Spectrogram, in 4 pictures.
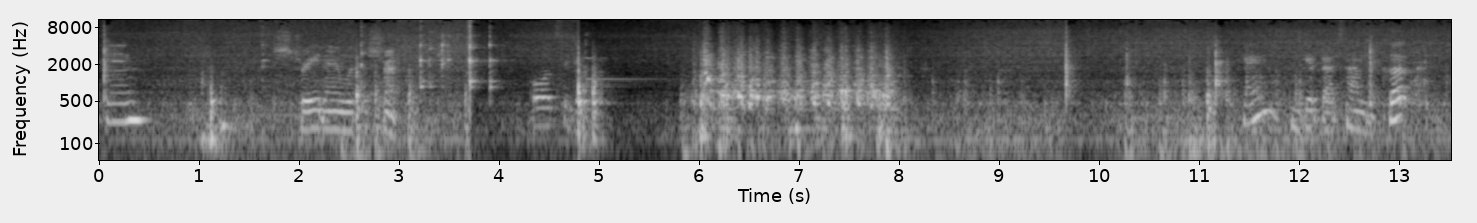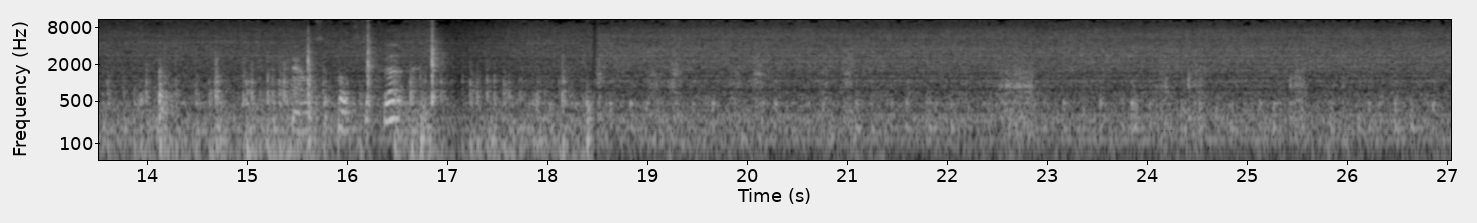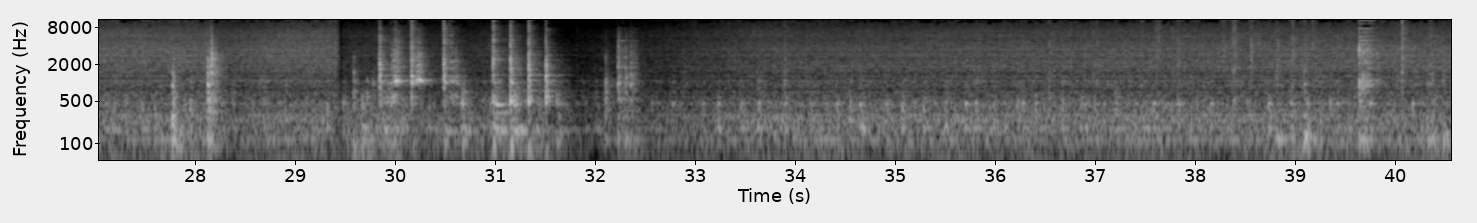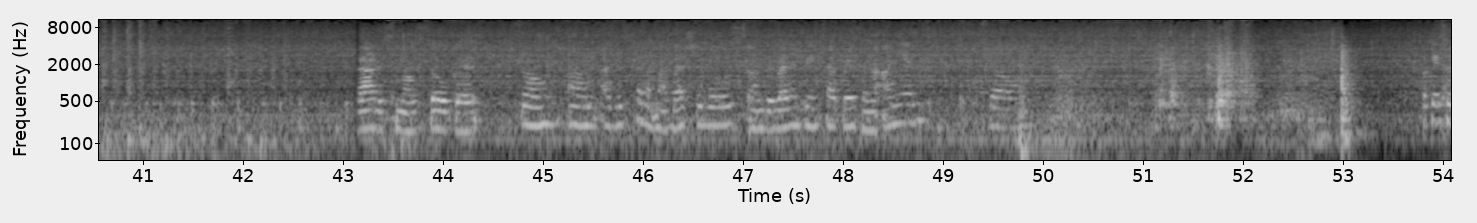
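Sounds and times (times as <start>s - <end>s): food sizzling in butter: 0.0s - 54.0s
utensil scraping a pan: 5.8s - 28.3s, 29.5s - 31.6s, 35.3s - 53.1s.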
